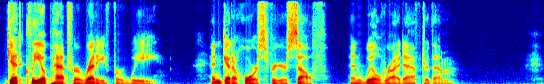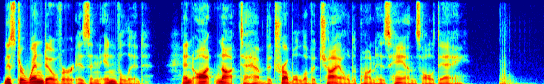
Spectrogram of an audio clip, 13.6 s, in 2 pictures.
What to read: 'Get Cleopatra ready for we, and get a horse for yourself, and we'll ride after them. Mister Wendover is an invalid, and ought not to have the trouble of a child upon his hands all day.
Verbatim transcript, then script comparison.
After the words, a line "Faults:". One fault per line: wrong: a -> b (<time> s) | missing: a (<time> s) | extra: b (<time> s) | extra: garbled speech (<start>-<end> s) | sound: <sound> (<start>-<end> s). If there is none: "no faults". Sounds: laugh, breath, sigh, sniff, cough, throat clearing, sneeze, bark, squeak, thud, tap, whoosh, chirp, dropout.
'Get Cleopatra ready for we, and get a horse for yourself, and we'll ride after them. Mister Wendover is an invalid, and ought not to have the trouble of a child upon his hands all day.
Faults:
sound: thud (13.0-13.5 s)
